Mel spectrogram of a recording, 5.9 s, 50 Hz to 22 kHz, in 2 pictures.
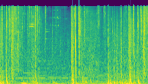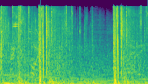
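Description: Ballista sniper rifle shots in the video game Modern Warfare 3 ring out as several sharp, loud cracks spaced irregularly over a busy game background.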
